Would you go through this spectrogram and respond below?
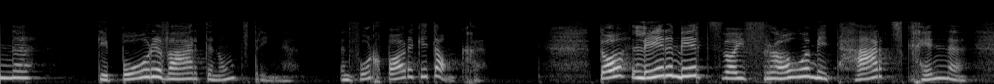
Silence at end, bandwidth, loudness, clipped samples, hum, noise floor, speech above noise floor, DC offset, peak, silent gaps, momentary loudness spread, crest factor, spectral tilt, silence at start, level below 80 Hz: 0 s; 7.6 kHz; -23 LUFS; under 0.1%; none; -65 dBFS; 42 dB; under 0.1%; -8 dBFS; none; 22 LU; 16 dB; -3.5 dB/octave; 0 s; -66 dBFS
